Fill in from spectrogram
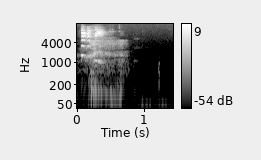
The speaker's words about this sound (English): And the dog is squeaky right now.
